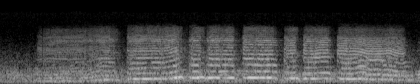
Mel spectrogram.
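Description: A kazoo-type carnival pito (pito de caña) playing a short tune: a buzzing, nasal tone in about five short phrases, starting after a brief hiss.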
